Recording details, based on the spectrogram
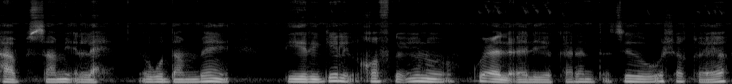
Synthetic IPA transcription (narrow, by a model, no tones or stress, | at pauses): ɐbsɐmɪlɛh | ʔʊɣʊd̪ɐmbɛn | d̪̥iːɾɪɡɛlqɔfkʰɐɪnuːkʰʊʕɛlʕɛlɪjɔkʰɐɾɐnt̪ʰɐsɪðɐuːʔʊʃɑqɛːjɔ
